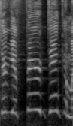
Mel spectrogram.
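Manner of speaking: high-pitched urgent question; retold pleading Australian question; exasperated insistence. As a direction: demand an answer, voice pitched right up. Man asks yet more insistently.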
